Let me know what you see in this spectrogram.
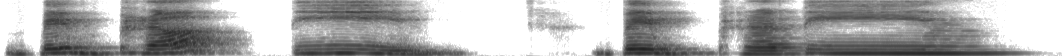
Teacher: B is Hraswa, T is Dirgha. Bibhra, Bha is a Mahaprana. B is a Alpa Prana.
